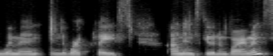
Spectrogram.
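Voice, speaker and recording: With an Irish accent, a woman talks at a fairly quick pace and a fairly low pitch. The background is quiet. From Ireland. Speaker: student social entrepreneur. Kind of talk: panel discussion.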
